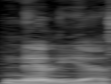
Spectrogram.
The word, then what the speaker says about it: neljä: When you say 4 in English, in Finnish, it's Nelia. Nelia, kasi yung G nila dito na jar, guys, it's Y yung pagbasa. So, instead Nelja, pagbasa dito, Nelia.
